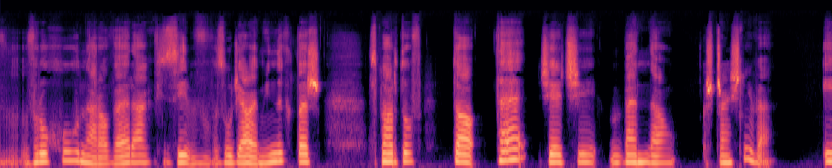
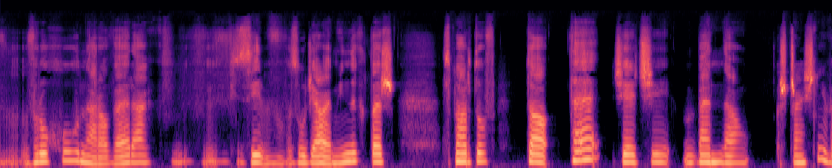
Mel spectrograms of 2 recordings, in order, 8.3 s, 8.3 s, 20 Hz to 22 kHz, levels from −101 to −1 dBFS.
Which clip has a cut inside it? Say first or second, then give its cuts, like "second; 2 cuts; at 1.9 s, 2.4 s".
first; 1 cut; at 1.5 s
